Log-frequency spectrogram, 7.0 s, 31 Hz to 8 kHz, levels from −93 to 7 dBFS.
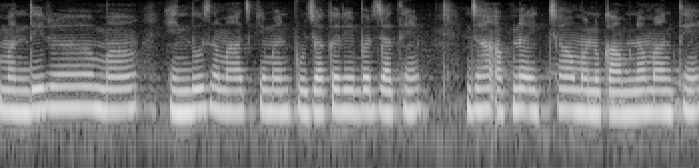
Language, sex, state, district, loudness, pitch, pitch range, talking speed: Chhattisgarhi, female, Chhattisgarh, Raigarh, -13 LUFS, 205 Hz, 200-215 Hz, 130 wpm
